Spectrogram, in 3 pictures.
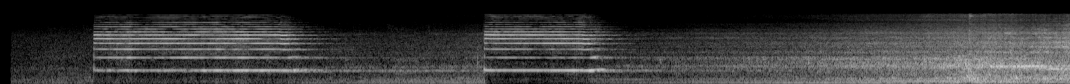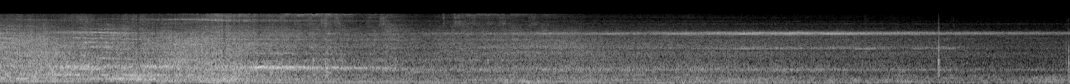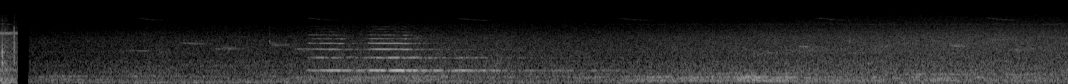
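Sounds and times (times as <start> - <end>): railcar engine and wheel noise: 0.2 - 32.0
railcar horn blasts: 0.9 - 6.7, 24.4 - 27.2.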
